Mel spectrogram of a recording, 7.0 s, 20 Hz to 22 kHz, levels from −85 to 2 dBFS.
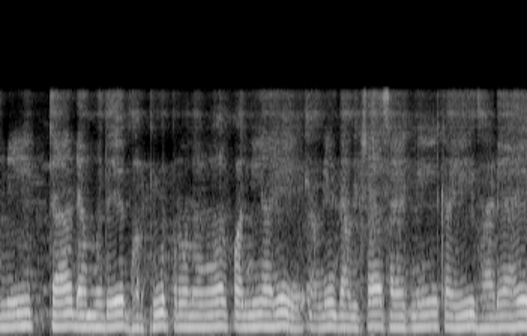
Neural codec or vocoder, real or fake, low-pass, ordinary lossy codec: codec, 32 kHz, 1.9 kbps, SNAC; fake; 7.2 kHz; none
